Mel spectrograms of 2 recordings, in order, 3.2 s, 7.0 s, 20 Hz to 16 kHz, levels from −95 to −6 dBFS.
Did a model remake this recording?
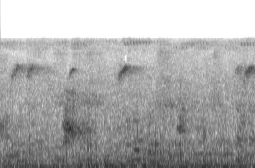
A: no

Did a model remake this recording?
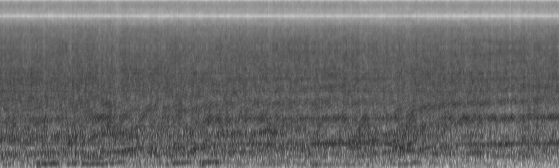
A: yes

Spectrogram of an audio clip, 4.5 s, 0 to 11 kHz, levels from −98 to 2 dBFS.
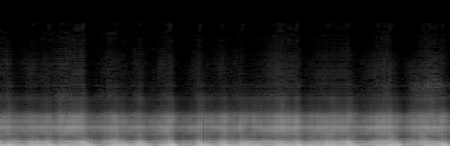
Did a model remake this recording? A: yes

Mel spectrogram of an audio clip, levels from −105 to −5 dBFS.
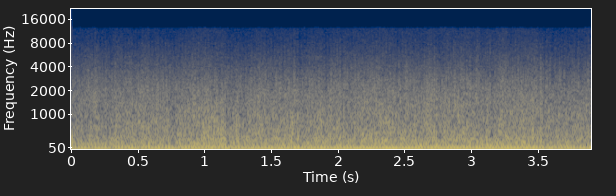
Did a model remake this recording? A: no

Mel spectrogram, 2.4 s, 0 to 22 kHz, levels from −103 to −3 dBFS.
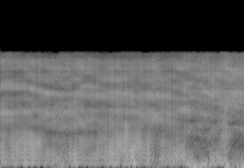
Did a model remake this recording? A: yes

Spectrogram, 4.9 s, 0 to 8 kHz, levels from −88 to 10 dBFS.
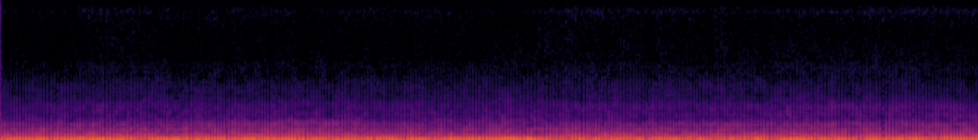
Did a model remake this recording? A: yes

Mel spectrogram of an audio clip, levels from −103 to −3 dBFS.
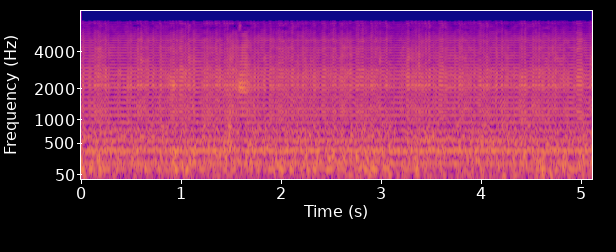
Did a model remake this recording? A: yes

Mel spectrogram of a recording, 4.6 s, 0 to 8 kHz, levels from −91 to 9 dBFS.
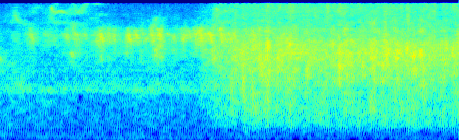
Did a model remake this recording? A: yes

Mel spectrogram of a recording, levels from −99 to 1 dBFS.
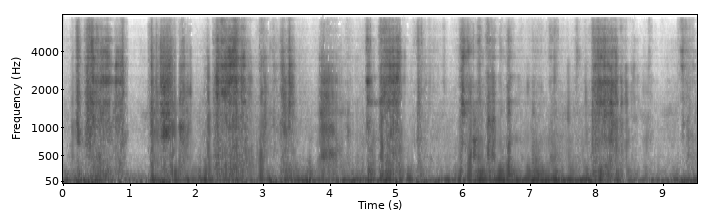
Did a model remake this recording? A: yes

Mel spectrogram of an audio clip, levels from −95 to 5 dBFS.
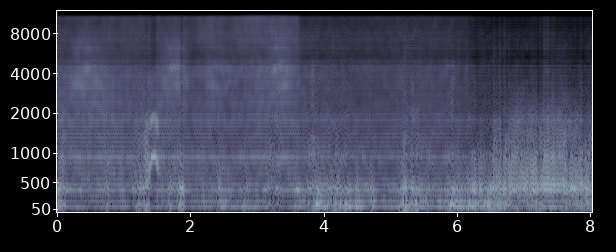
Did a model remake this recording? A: yes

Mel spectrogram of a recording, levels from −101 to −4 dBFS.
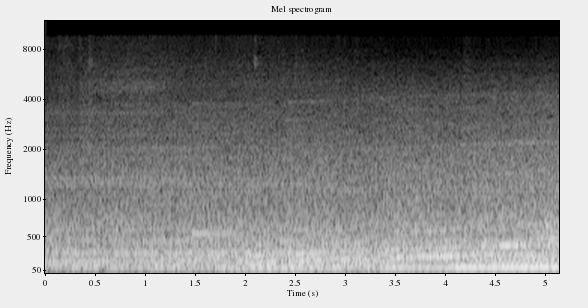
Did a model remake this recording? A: no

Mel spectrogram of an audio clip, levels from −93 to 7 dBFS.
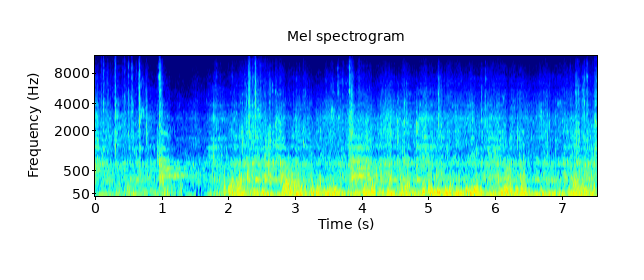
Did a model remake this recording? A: no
